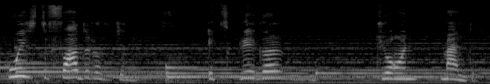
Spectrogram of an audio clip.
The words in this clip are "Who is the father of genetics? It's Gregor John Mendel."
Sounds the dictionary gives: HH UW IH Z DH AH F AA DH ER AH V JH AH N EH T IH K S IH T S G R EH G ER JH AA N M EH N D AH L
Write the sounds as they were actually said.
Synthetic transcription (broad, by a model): HH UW IH Z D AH F AA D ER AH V JH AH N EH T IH S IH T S G R EH G ER JH AA N M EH N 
